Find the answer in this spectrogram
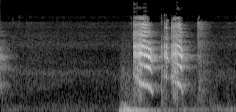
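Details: Parrot chick giving a pair of harsh, raspy screeches that sweep downward, each under half a second, after a quiet start, with a low thump underneath.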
